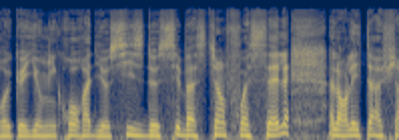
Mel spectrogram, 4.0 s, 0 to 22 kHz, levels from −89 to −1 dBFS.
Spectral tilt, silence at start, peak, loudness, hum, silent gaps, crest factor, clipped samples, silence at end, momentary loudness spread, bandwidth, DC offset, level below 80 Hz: -4 dB/octave; 0 s; -4 dBFS; -21 LUFS; none; none; 18 dB; under 0.1%; 0 s; 4 LU; 17 kHz; under 0.1%; -44 dBFS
